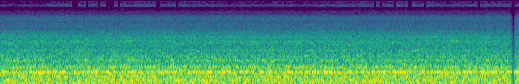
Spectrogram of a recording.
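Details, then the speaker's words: Vevor Chinese diesel heater running on a high setting in a cold, uninsulated camper: a steady, even fan rush with a constant mid tone; the fan is a bit noisier but the pump clicking is inaudible. Normal running, high fan setting. "Okay, so the fan is definitely a little bit noisier. Not bad though. I can't hear the clicking honestly at all."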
